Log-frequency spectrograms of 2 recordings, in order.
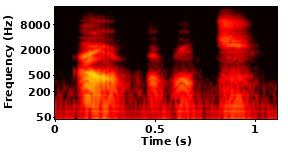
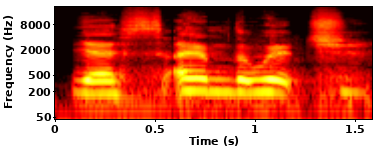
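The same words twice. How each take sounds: First: Much lower and far softer, almost under the breath; quiet low aside; low hushed witch line. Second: Said in the usual way. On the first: Shown as a demonstration. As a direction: drop it low and hush it like a lurking witch. Repeats witch line two ways.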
